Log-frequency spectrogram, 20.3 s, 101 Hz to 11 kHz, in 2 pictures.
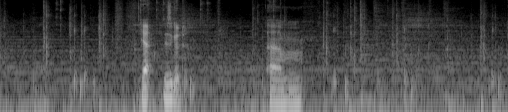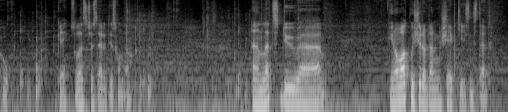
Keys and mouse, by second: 0.0 r, 1.1 click, 1.4 shift+middle click, 1.6 middle click, 1.9 a, 3.1 click, 3.3 click, 3.6 middle click, 5.0 s, 5.6 r, 6.6 middle click, 7.0 r, 8.0 middle click, 8.2 r, 9.8 middle click, 10.5 middle click, 10.9 r, 13.0 middle click, 13.7 click, 14.2 KP_3, 14.9 middle click, 15.3 KP_1, 16.2 shift+middle click.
